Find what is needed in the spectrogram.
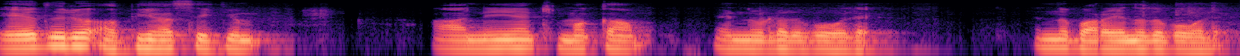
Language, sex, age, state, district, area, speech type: Malayalam, male, 30-45, Kerala, Thiruvananthapuram, rural, spontaneous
